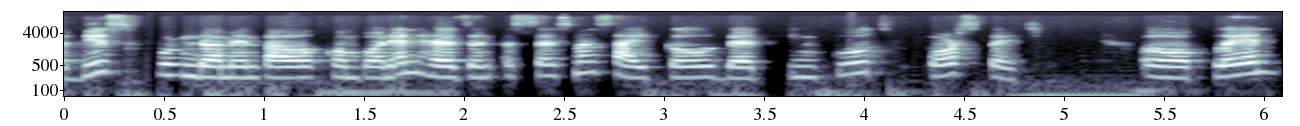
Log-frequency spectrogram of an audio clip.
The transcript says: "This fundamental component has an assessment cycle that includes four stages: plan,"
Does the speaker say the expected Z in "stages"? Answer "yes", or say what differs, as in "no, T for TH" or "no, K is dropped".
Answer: no, Z is dropped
